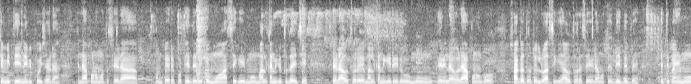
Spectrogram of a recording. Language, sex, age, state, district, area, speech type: Odia, male, 18-30, Odisha, Malkangiri, urban, spontaneous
